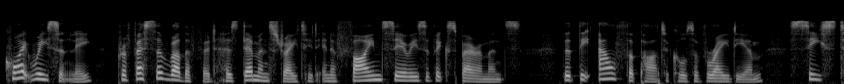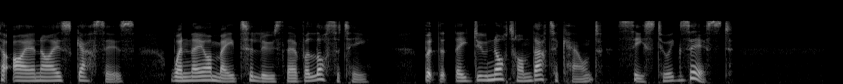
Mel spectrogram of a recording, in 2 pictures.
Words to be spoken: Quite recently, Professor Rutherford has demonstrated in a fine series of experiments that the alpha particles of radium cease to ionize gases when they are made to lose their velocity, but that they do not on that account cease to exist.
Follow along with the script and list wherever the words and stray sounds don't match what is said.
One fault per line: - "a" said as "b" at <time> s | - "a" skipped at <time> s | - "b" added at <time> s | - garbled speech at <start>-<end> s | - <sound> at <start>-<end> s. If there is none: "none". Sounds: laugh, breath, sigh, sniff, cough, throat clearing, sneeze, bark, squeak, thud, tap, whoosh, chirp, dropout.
none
